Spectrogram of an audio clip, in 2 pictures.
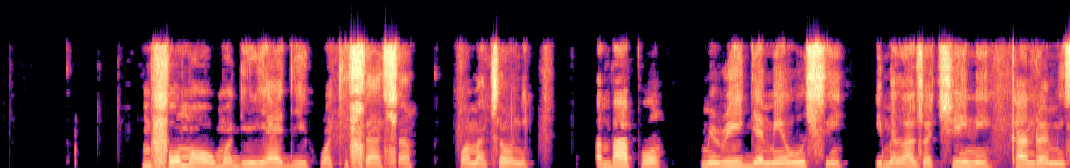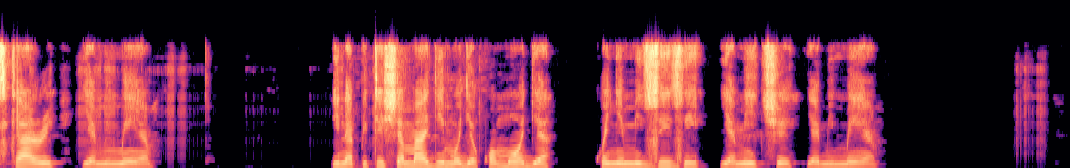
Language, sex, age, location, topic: Swahili, female, 18-24, Dar es Salaam, agriculture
